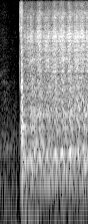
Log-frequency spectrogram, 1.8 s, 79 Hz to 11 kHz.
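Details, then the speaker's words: Long-parked 1974 Ford F100 cranked by a button at the starter solenoid with starting fluid: quick cranking with a few sputtering catches that never keep going. Ignition works, but no fuel is reaching the carburetor. "Well, that's cool. So that means our ignition system is working, and we just need some fuel."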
